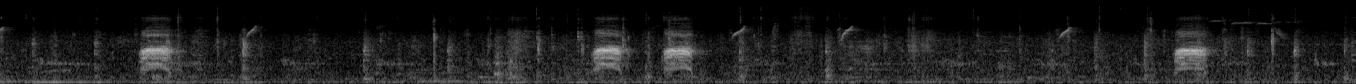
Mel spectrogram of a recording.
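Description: A crow cawing four times: once about a second and a half in, twice in quick succession around the middle, and once near the end.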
